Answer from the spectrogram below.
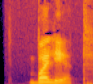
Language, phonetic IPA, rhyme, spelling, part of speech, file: Russian, [bɐˈlʲet], -et, балет, noun, Ru-балет.ogg
- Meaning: ballet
